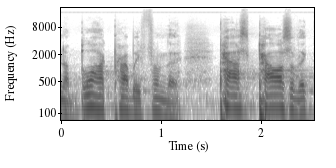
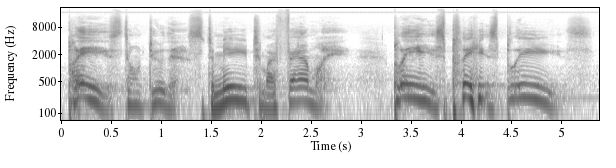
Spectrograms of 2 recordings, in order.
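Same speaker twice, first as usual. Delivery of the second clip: a slow pleading whisper, higher and softer; desperate begging whisper; 5 semitones higher, 6 dB quieter, much slower than usual. Acted. Servant begging the king for mercy, whispered pleading. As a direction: beg for your life in a whisper. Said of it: "he's begging and he's pleading".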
